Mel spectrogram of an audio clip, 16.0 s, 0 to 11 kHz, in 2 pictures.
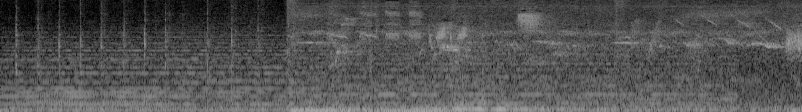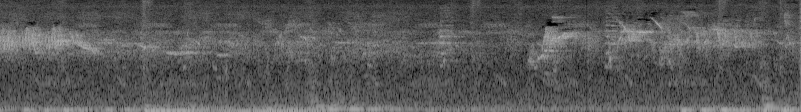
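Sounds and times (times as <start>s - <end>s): high-pitched chirping calls: 2.9s - 16.0s
low rumble: 8.4s - 13.0s.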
